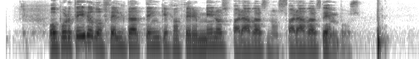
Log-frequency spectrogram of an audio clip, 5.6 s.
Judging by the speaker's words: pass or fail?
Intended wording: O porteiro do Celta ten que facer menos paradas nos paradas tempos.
pass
